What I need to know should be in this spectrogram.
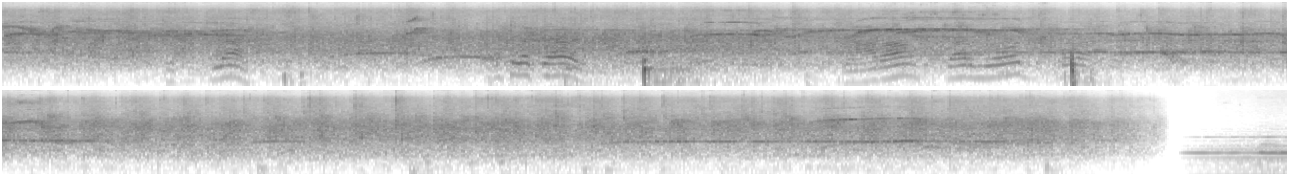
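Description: A large crowd applauds loudly in an echoing space.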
